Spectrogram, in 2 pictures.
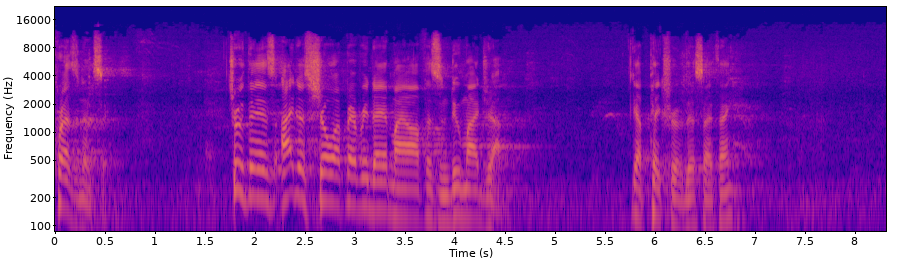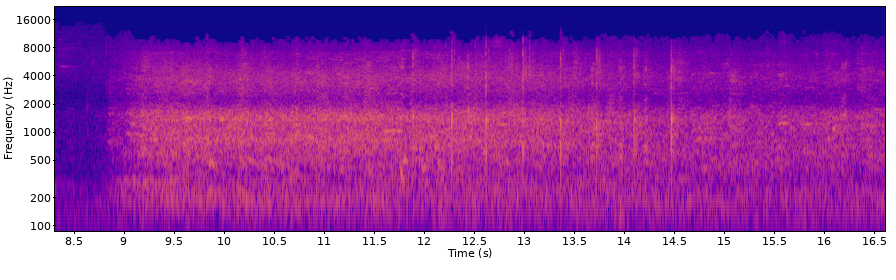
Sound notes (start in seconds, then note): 8.8 laughter and applause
